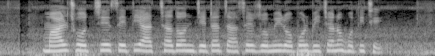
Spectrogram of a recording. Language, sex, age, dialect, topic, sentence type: Bengali, female, 18-24, Western, agriculture, statement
